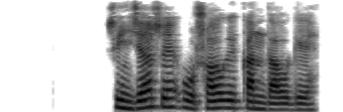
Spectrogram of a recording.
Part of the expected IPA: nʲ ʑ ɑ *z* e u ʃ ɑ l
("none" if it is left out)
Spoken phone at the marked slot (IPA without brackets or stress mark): ʒ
